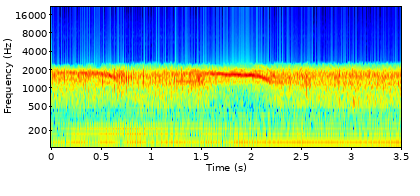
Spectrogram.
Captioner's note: screaming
